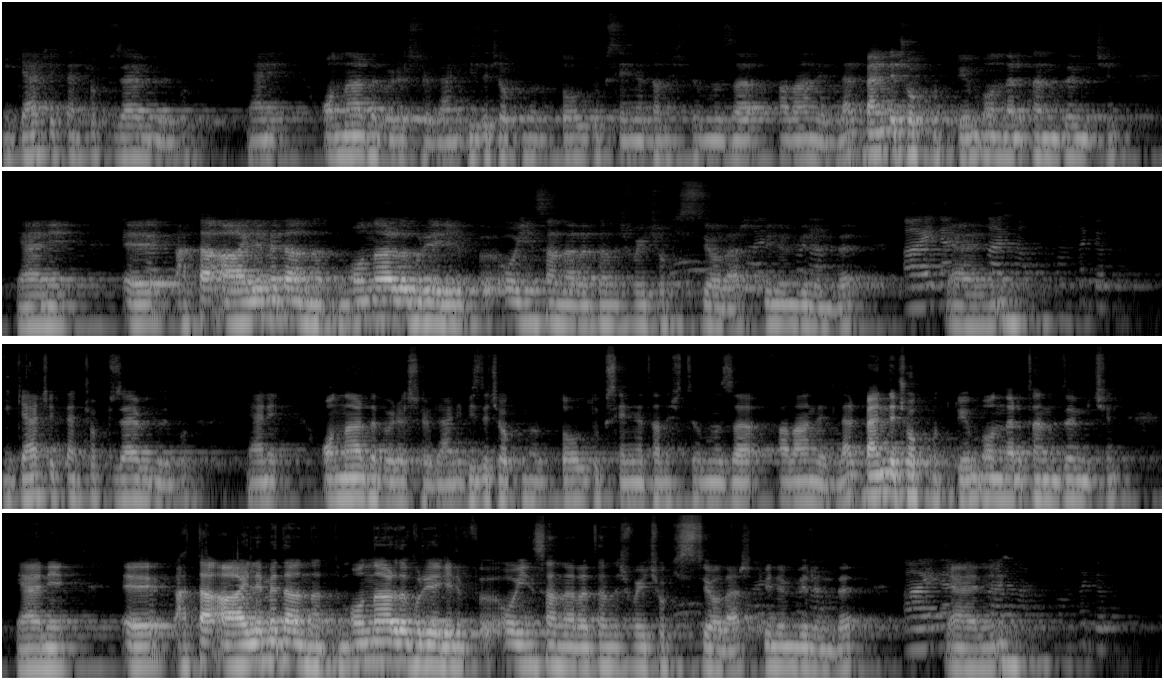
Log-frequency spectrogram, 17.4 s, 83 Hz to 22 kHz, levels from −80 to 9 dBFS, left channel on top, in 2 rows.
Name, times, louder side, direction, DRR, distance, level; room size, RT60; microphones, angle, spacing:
voice 1, 0.0-1.4 1.8-2.1 2.4-8.4 8.8-9.2 9.6-15.1 15.8-16.3, right 3 dB, 50° right, 9 dB, 0.4 m, -28 dB
voice 2, 13.7-14.9 15.5-17.0, equal, 30° left, 1 dB, 1.1 m, -45 dB
7.6 x 6.7 x 3.0 m, 1.4 s
head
